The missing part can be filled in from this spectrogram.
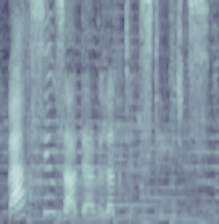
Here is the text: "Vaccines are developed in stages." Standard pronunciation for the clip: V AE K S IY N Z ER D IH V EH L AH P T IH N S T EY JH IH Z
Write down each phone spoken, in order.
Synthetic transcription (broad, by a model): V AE K S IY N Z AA D IH V EH L AH P T IH N S T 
